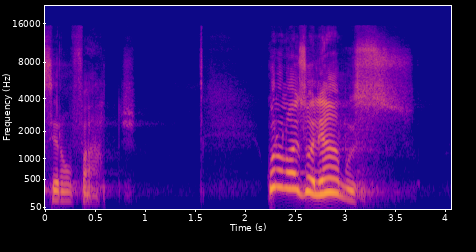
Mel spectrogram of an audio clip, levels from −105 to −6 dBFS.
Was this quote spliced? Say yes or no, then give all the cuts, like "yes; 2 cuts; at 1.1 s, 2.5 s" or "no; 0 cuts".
no; 0 cuts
